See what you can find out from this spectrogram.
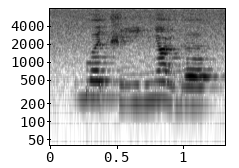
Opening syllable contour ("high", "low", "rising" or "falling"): high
